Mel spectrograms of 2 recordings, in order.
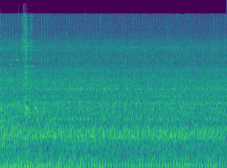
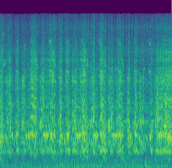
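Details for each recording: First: Car AC belt after fixing a belt that slipped and squealed, weakening AC performance. AC switched on and off repeatedly; smooth steady idle with a faint even hum and no belt squeal: normal idle. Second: Car engine running, AC switched on, filmed from underneath at the compressor belt: high wavering squeal as the compressor clutch engages, pulley slipping inside a loose (new-looking) AC belt; fix is tightening the belt, or replacing it if worn.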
